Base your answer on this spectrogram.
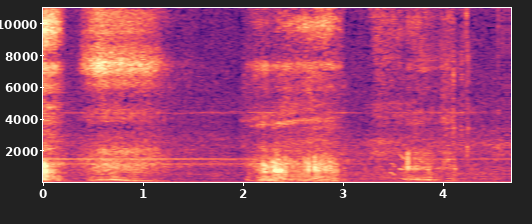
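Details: Two rough, rattling snores on breathing in over a steady low room hum; snoring.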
